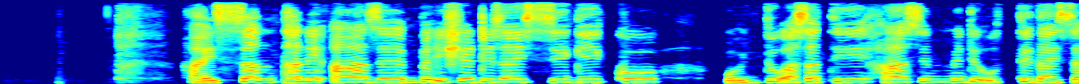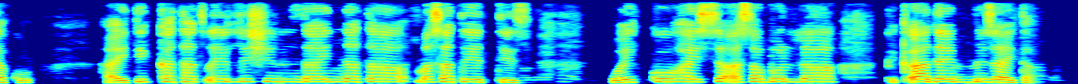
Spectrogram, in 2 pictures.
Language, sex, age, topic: Gamo, female, 25-35, government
